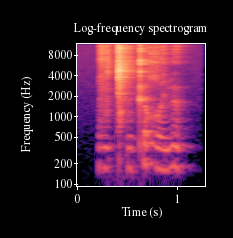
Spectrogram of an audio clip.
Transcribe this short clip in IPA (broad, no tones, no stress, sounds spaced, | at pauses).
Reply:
zˤ ə̃ ǀʰ ɘ kʼ ɘ ʁʷ e n ə̃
